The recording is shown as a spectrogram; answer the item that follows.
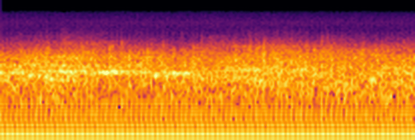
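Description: Studio audience laughing, a steady wash of many voices that slowly fades.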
